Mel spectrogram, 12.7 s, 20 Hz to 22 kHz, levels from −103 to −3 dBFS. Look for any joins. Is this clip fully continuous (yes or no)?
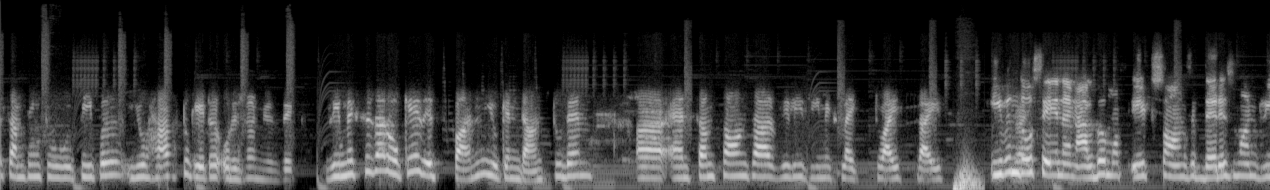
no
